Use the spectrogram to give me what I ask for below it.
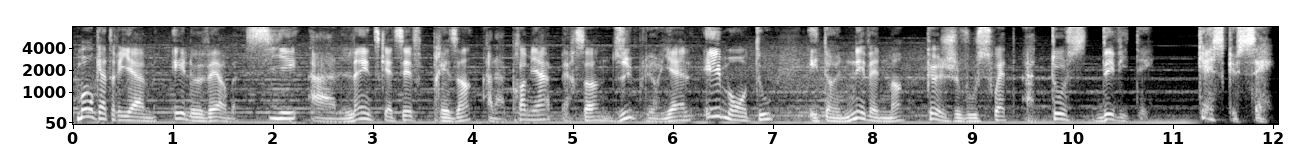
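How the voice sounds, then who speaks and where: A man's voice: medium pitch, sing-song, a little slow, music in the background. A man with a Québécois accent hosting a show, delivering a comedic monologue with playful, exaggerated punchlines. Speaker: host.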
